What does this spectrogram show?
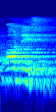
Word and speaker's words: honest: Next, we many of the words like I think you know very well about this word honest. Okay, here the H is silent here and pronunciation start with the O.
